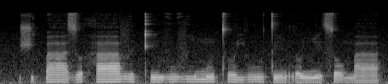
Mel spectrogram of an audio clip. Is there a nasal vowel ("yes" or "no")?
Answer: yes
